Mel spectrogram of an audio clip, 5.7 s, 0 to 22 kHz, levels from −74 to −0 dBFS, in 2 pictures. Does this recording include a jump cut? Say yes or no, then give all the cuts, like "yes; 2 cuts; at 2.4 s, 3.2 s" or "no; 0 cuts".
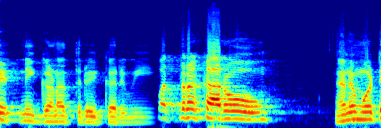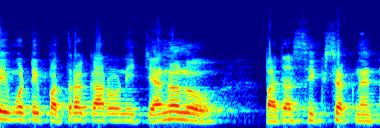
yes; 1 cut; at 1.3 s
